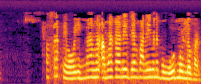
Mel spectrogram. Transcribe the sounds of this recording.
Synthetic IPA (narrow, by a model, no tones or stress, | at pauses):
ɔsakeoimanmanʔamaɹkaɹɔneziapanijmanɛboɦut̚mojlːɔban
